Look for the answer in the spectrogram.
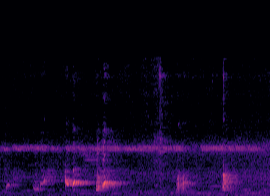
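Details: Juvenile straw-headed bulbul, forest-bred and kept in a cage, producing a few soft, gurgling whistled notes and short chips at irregular intervals, fairly quiet against a low background hum.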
